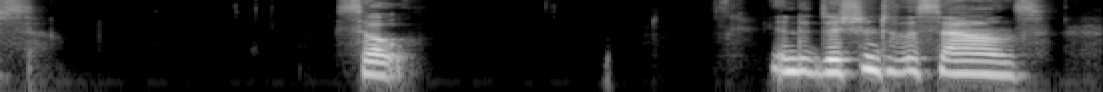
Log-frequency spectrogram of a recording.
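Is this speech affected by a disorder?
No.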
